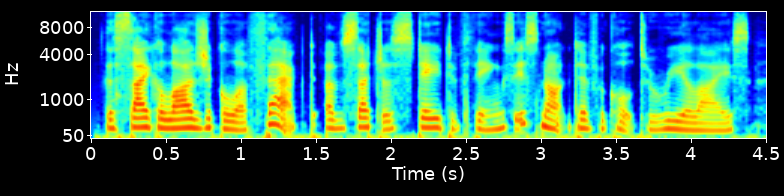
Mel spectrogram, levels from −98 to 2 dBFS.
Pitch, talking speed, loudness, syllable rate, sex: 185 Hz, 185 wpm, -19 LUFS, 5.7 syllables/s, female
